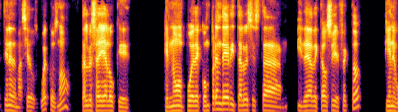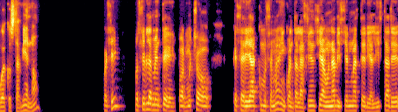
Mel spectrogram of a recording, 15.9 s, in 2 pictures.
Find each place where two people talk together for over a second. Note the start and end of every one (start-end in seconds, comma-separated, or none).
none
